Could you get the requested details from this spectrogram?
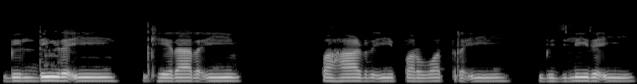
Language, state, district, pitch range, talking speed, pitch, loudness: Kurukh, Chhattisgarh, Jashpur, 155-165 Hz, 95 wpm, 160 Hz, -22 LUFS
